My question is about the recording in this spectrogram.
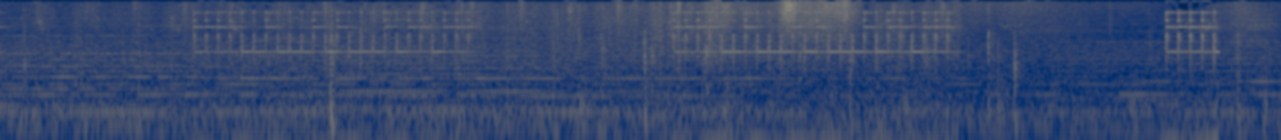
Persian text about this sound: موبایل من داره زنگ میخوره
